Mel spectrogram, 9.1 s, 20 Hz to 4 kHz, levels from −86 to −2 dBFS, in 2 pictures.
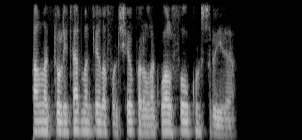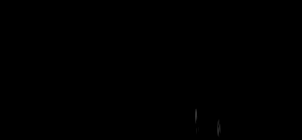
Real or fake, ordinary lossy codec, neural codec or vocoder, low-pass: real; Opus, 64 kbps; none; 3.6 kHz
